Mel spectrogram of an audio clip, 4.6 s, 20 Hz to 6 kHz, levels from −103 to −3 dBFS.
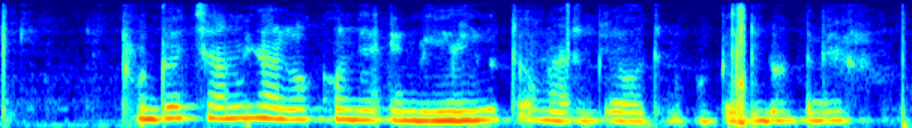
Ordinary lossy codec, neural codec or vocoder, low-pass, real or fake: none; codec, 24 kHz, 1.5 kbps, HILCodec; 5.4 kHz; fake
